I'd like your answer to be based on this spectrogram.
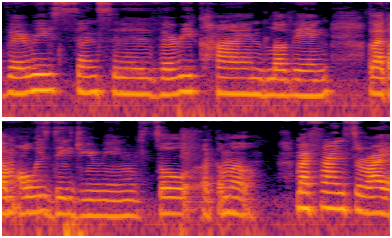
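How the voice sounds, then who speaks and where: A woman's voice: mid-range voice, creaky. A 21-year-old woman from the Bronx, chatting casually through a Q and A, rambling with lots of fillers. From the Bronx, New York. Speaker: vlogger. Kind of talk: casual Q and A chat.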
